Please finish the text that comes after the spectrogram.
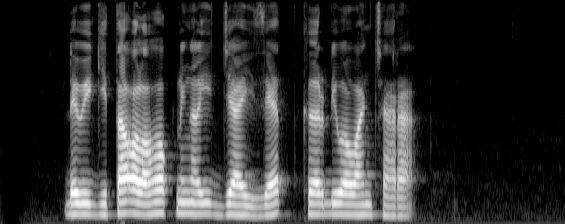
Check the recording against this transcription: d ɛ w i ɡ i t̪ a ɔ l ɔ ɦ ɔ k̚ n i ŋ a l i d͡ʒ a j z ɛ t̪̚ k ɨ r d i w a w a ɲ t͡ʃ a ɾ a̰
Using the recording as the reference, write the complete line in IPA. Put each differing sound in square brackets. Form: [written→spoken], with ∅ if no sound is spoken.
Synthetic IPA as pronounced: d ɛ w i ɡ i t̪ a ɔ l ɔ ɦ ɔ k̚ n i ŋ a l i d͡ʒ a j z ɛ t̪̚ k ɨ r d i w a w a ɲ t͡ʃ a ɾ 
